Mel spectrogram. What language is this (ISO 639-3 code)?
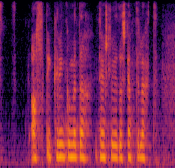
isl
